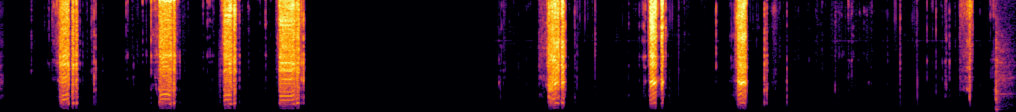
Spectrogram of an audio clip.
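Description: A series of brief scraping and knocking noises from plywood console parts being handled and fitted together: four in the first three seconds, then after a silent pause three more about a second apart.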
